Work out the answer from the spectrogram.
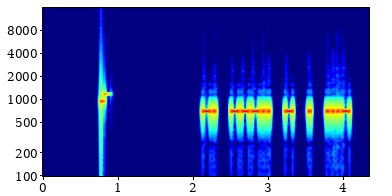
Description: Morse code, heard as a keyed tone, about 34 wpm, spaced as for 25 wpm, 700 Hz. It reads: N8TEV
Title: USA Call Signs - 5 Characters - 2x Character Spacing - 35wpm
